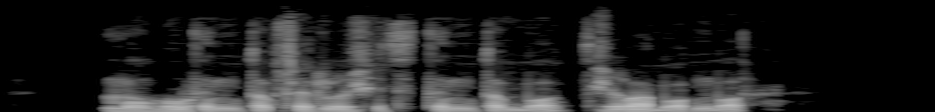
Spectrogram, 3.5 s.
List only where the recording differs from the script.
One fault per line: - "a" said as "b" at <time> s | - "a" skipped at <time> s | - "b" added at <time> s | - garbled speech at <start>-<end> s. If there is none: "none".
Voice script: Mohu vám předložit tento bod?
- "vám" said as "tento" at 0.7 s
- garbled speech at 2.2-2.8 s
